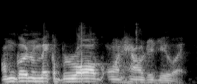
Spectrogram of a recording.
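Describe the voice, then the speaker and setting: A man hosts a live online reality game show over a voice call, putting on an Australian accent and rambling fast while speaking straight to the players. His voice sits in the mid range, and the call audio is dull and lo-fi with a little hiss or hum.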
